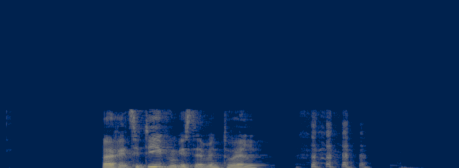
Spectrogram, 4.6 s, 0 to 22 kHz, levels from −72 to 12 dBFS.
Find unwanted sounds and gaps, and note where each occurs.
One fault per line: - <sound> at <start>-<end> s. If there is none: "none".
- laugh at 3.0-3.7 s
